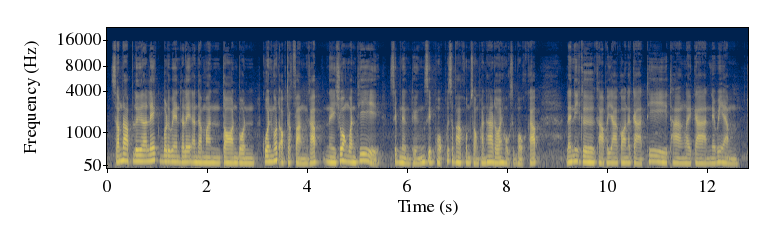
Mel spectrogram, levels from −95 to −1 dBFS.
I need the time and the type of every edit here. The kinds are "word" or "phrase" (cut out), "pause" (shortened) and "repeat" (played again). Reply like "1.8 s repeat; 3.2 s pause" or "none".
3.1 s pause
